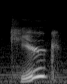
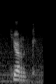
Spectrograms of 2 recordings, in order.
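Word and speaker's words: Kerig: You're Kierg? Kirk. Oh, Oh, can you Brew. spell that?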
